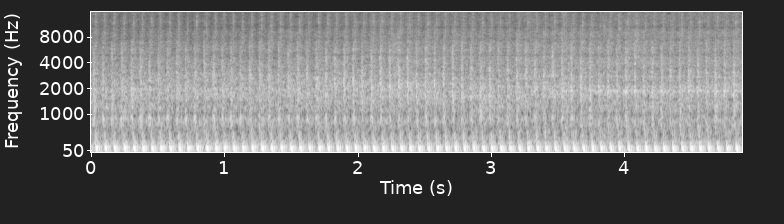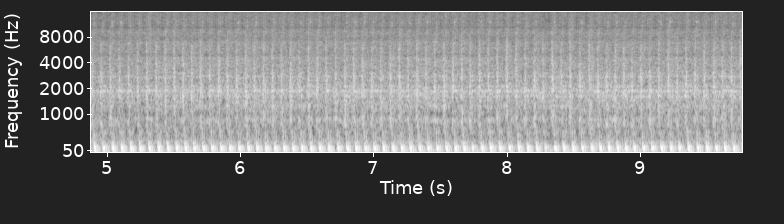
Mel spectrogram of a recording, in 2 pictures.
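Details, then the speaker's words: 2012 Kawasaki KX250F single-cylinder after a top-end rebuild with cylinder and head: even, steady thumping idle at about three to four pulses a second, no knocks or misses; starts easy, runs smooth. "And besides that, I think we're good to go. She starts easy, runs pretty smooth."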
